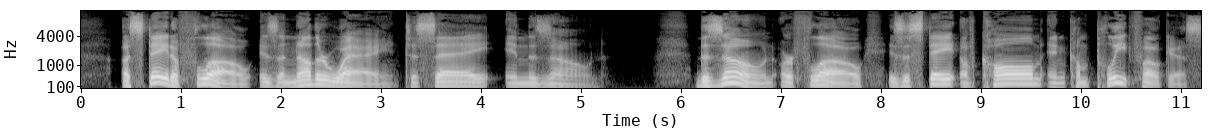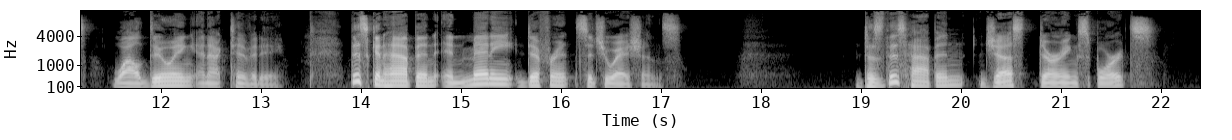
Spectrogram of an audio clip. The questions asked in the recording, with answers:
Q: Does this happen just during sports?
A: No, it doesn't just happen during sports.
